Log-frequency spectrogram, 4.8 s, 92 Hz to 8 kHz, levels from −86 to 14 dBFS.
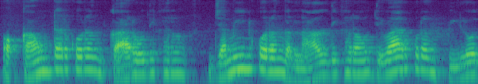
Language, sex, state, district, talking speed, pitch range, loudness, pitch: Hindi, male, Uttarakhand, Tehri Garhwal, 225 wpm, 160-195 Hz, -17 LUFS, 180 Hz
